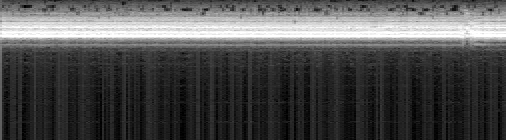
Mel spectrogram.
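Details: Summer cicada call at Kanha National Park: a piercing, even, high-pitched buzz sustained for the whole clip with no breaks.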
